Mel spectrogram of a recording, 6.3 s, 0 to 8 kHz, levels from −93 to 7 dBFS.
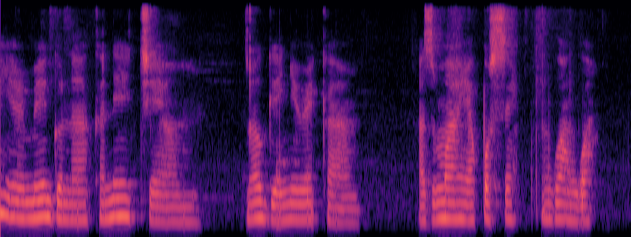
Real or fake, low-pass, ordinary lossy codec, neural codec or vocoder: fake; 7.2 kHz; none; vocoder, 44.1 kHz, 128 mel bands every 512 samples, BigVGAN v2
